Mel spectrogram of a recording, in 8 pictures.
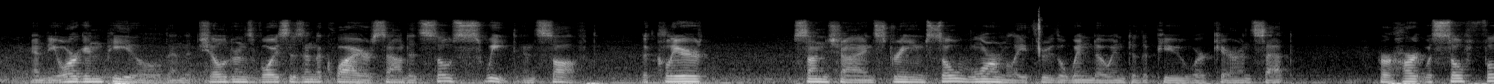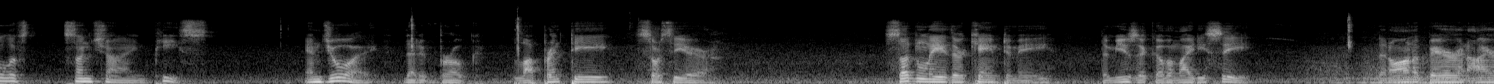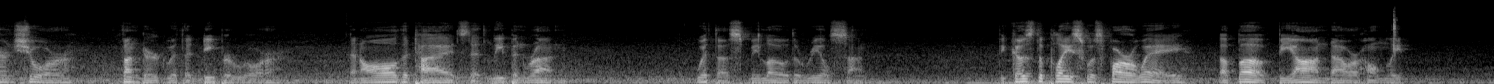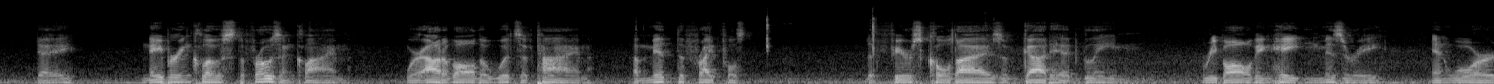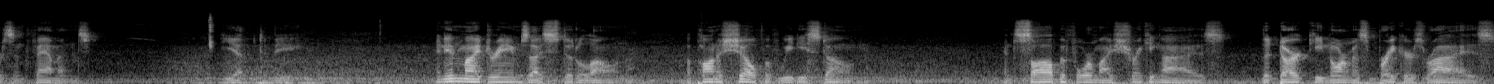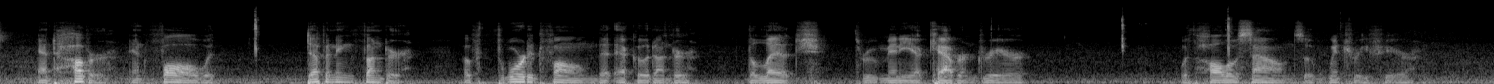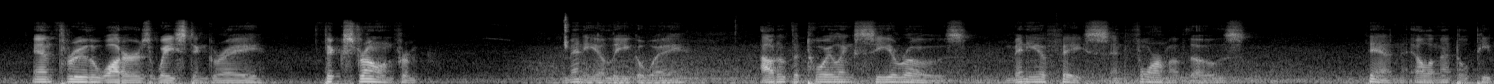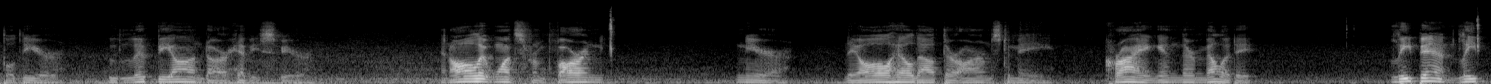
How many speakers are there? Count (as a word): one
